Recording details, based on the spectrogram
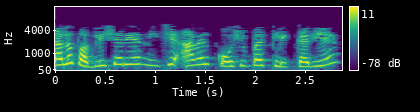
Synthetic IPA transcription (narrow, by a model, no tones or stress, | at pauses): alopəbliɕəɾijənit͡ɕeʔaʋelkoɕupəɾklikːəɾije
